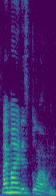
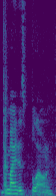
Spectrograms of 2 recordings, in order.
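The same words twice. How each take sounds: First: Loud emphasis. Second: Said in the usual way. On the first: Real, not acted. Repeats the phrase for emphasis.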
